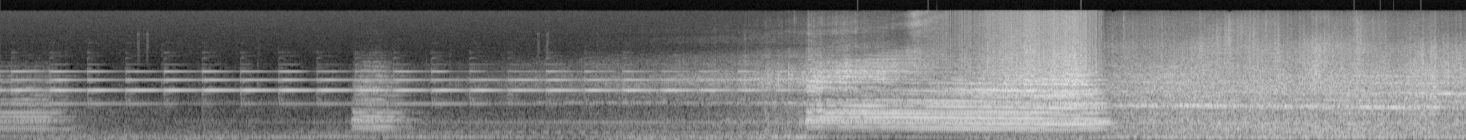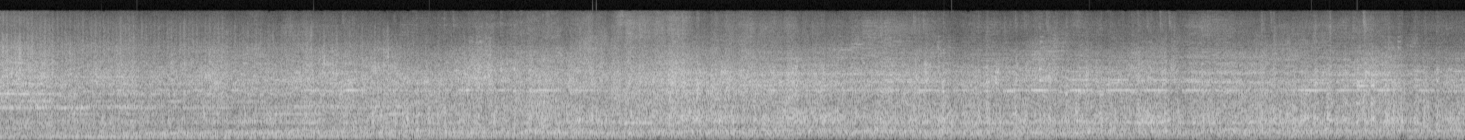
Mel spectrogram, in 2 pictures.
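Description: BNSF freight locomotive's horn: a short blast, then a long, loud blast from about eight to eleven seconds in that cuts off suddenly. After the horn comes the steady noise of the train rolling past, with wheels clattering on the rails.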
